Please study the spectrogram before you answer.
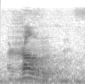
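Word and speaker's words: ram: rum but it is pronounced wrong so kind of like the like lung but instead of an L and R so groan rum okay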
